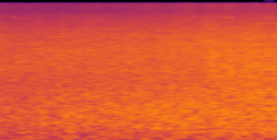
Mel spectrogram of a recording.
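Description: Ocean waves break steadily on a beach where the coast is protected by concrete and hard structures, giving a loud, continuous broadband wash with no pauses or voices.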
